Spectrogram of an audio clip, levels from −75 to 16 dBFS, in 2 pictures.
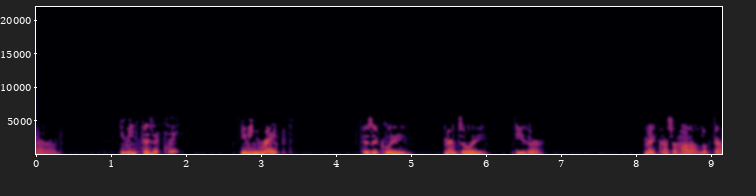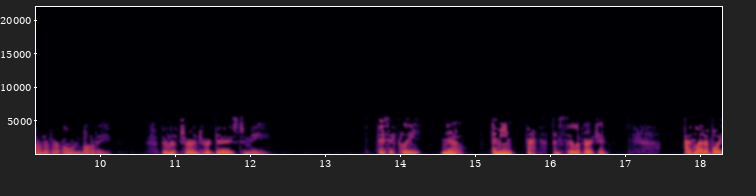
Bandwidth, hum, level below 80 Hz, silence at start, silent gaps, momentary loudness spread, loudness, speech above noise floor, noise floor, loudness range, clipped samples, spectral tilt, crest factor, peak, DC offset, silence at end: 5.8 kHz; none; -44 dBFS; 0 s; none; 15 LU; -19 LUFS; 51 dB; -68 dBFS; 6 LU; under 0.1%; -5.5 dB/octave; 18 dB; -2 dBFS; under 0.1%; 0 s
